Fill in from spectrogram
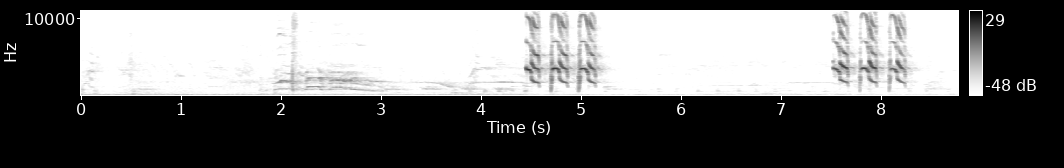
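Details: Indian ringneck parrot chirping naturally. Two loud bursts of three sharp, shrill, downward-sweeping notes in quick succession, about three seconds apart, follow softer warbling chatter. The background is quiet and there is no music.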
